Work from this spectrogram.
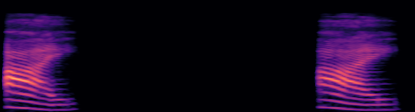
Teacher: begin with your tongue in the middle of your mouth not too low not too high then the tongue moves up so that the center of the tongue is very close to the roof of your mouth in the same position as the long e listen to the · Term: long i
